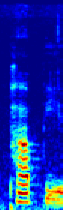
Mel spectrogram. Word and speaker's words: Papi: Puppy like Pops, from Pops. Papa. It's a German version of dad. Daddy is Papi. P-A-P-I. Puppy, but pronounced just like the puppy dog.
